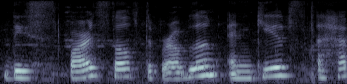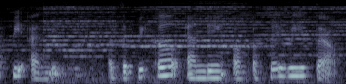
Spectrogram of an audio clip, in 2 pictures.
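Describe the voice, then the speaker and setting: A young woman reads a scripted school presentation at a slow pace. Her mid-pitched voice has a noticeable creak, and faint music sits behind it. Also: a little mellow, rough recording. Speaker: student presenter and storyteller.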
